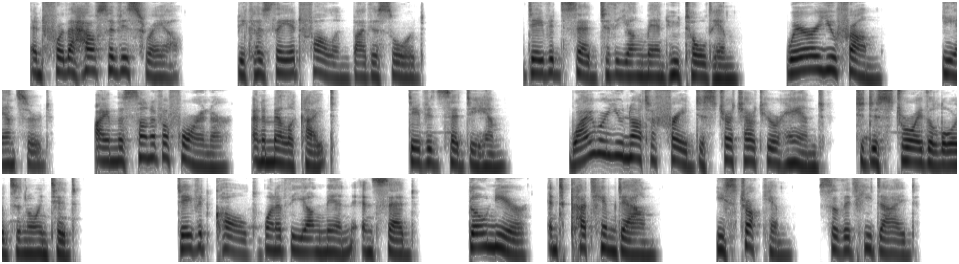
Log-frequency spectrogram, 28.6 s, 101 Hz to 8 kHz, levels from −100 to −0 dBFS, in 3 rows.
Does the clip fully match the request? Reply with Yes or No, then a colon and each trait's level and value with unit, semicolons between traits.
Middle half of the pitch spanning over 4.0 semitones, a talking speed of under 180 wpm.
Yes: average, 4.4 semitones; average, 165 wpm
